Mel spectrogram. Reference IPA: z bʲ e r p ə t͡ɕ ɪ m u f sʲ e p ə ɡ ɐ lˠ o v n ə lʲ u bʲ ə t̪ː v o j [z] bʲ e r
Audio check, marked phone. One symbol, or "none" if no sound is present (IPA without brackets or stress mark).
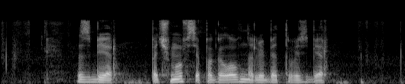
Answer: z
